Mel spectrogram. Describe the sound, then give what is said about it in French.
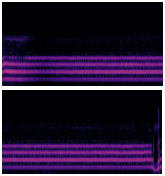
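A voice imitates a hog-feeding call ("manger mes cochons"), performed live, holding one loud, steady, drawn-out note for about six seconds before it breaks off with a sudden drop in pitch at the end. “Bon, euh, faut que tu nous fasses un manger mes cochons live, OK?”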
